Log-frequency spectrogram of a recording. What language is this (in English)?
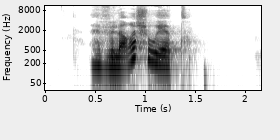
Kabyle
